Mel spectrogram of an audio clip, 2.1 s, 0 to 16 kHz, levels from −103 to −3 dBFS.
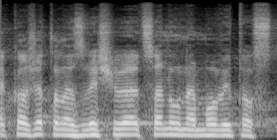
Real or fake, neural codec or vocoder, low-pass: fake; codec, 44.1 kHz, 2.6 kbps, DAC; 14.4 kHz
